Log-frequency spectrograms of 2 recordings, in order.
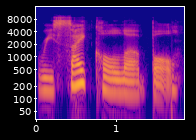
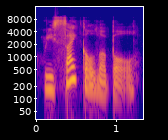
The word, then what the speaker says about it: recyclable: You can pronounce every syllable or you can make it shorter. So every syllable is recyclable, recyclable, or you can push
